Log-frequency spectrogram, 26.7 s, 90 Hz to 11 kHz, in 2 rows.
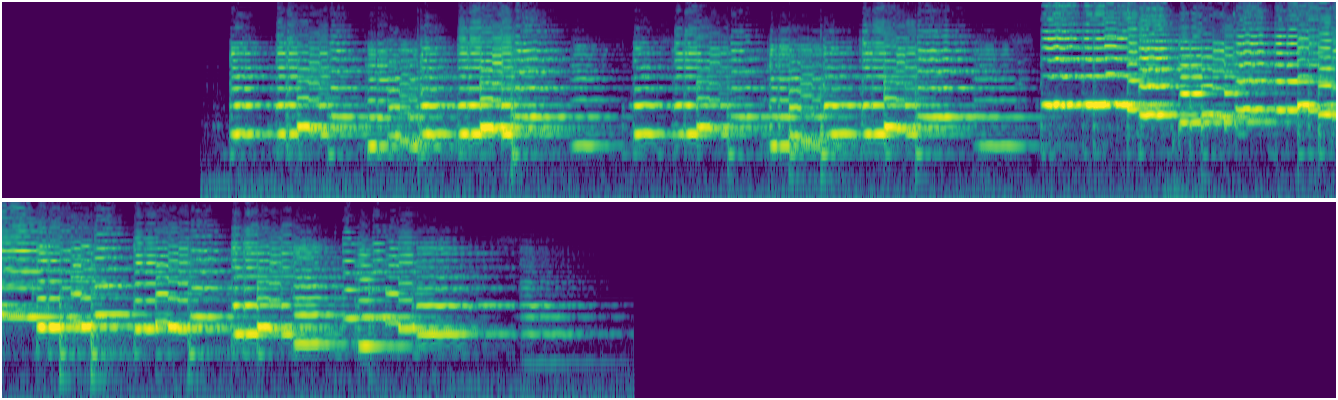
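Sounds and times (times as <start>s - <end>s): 
violin, bowed string instrument: 2.0s - 19.7s.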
